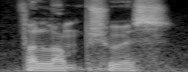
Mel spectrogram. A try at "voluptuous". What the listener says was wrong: Not volump. That sounds like something from the Dr. Seuss book.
